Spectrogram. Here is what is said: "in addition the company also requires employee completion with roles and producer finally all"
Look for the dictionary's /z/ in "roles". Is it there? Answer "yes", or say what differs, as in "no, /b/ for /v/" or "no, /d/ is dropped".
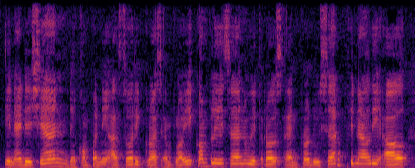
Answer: no, /s/ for /z/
